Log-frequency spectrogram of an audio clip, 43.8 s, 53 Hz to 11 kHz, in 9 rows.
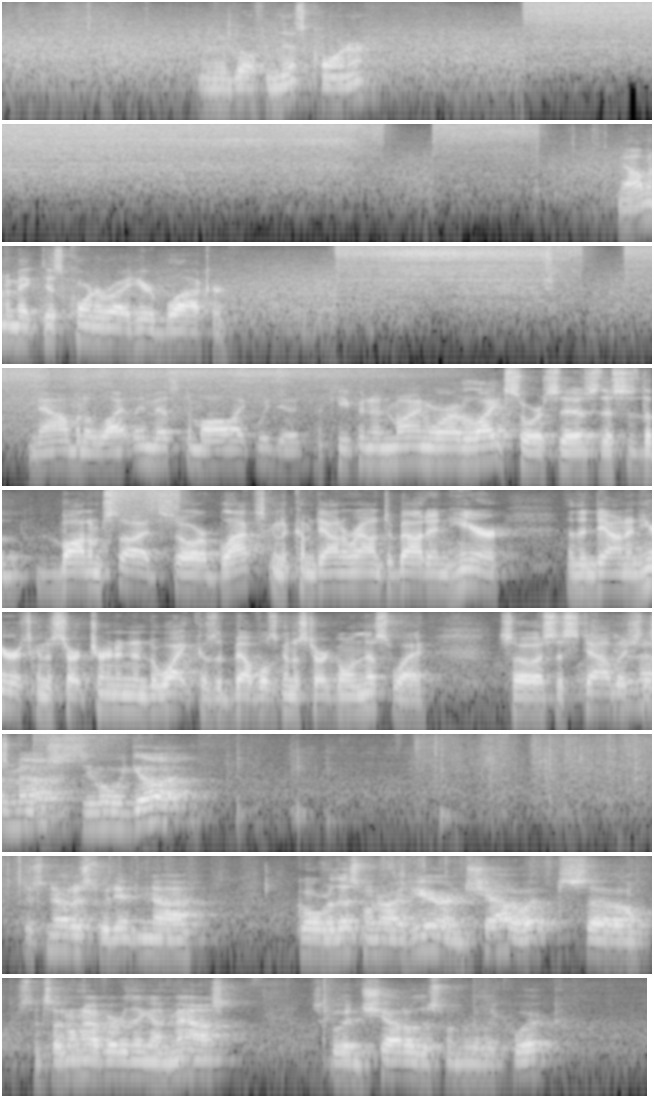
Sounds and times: Hiss: 0:03.9 - 0:09.0, 0:12.2 - 0:17.7, 0:20.4 - 0:20.9.

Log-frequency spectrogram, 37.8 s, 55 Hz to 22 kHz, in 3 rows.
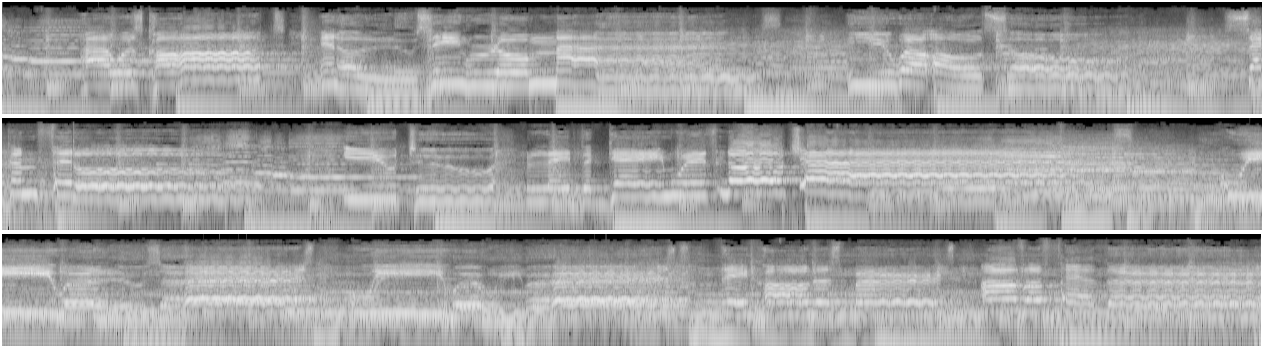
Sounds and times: Violin, fiddle: 0:10.8 - 0:17.0, 0:21.8 - 0:28.9.

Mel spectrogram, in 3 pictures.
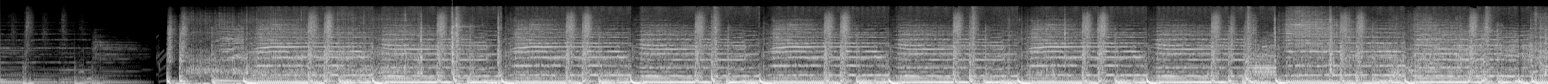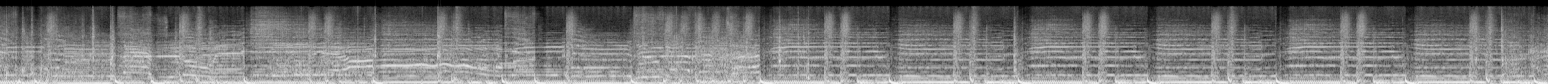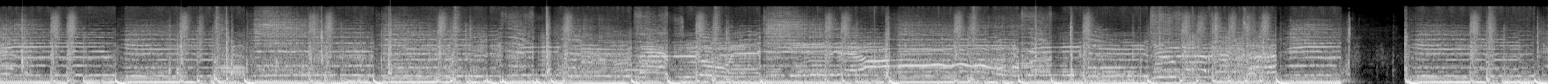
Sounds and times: Music: 0:00.0 - 0:46.4
Skateboard: 0:01.7 - 0:06.0, 0:13.2 - 0:20.4, 0:21.8 - 0:24.1, 0:30.2 - 0:31.9.

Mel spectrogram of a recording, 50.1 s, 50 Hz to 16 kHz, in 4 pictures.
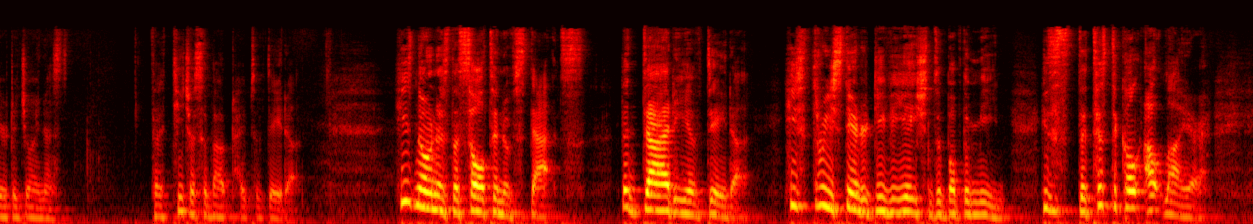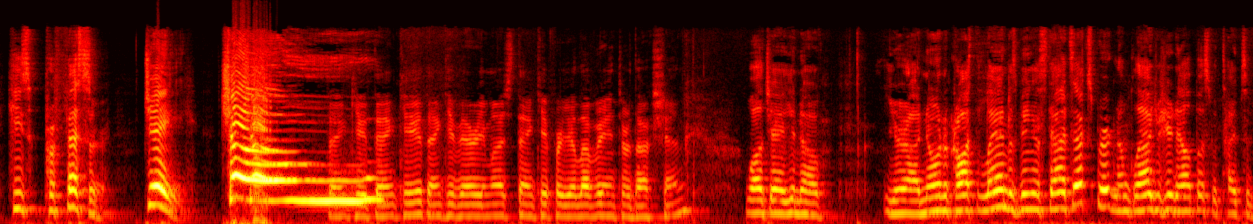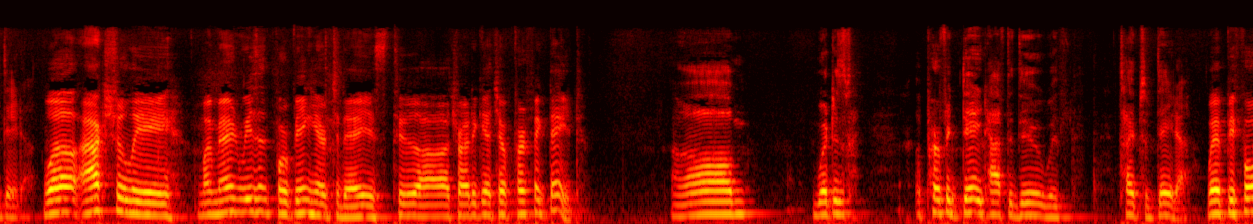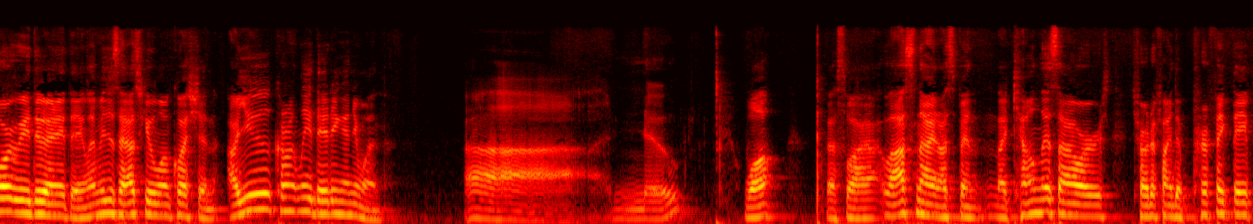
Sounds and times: Speech: 0:00.0 - 0:00.7, 0:01.5 - 0:03.1, 0:04.0 - 0:31.0, 0:31.8 - 0:32.6, 0:33.2 - 0:41.6, 0:42.2 - 0:50.1.

